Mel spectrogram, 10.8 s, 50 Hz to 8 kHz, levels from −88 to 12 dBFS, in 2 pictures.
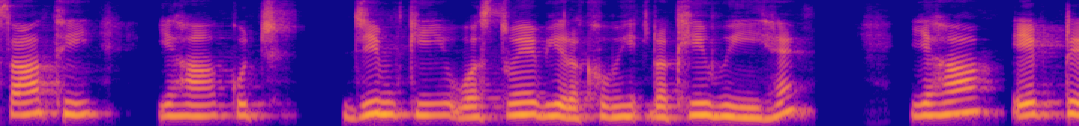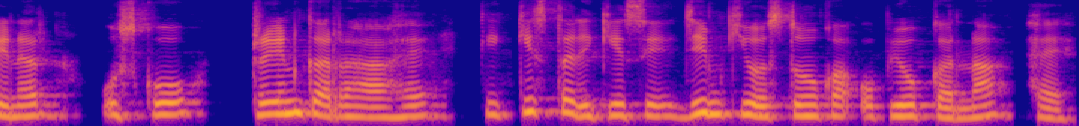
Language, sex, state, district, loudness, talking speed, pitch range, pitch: Hindi, female, Chhattisgarh, Raigarh, -17 LUFS, 180 wpm, 210-245 Hz, 230 Hz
